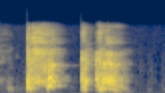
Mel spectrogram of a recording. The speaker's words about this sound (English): But look, I promise y'all I'm healthy. I know it's the corona stuff going on. Don't trip when I'm coughing.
